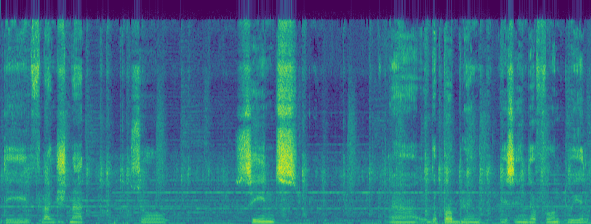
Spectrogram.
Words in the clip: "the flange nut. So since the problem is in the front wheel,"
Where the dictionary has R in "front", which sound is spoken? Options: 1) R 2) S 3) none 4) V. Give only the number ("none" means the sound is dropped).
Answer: 3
